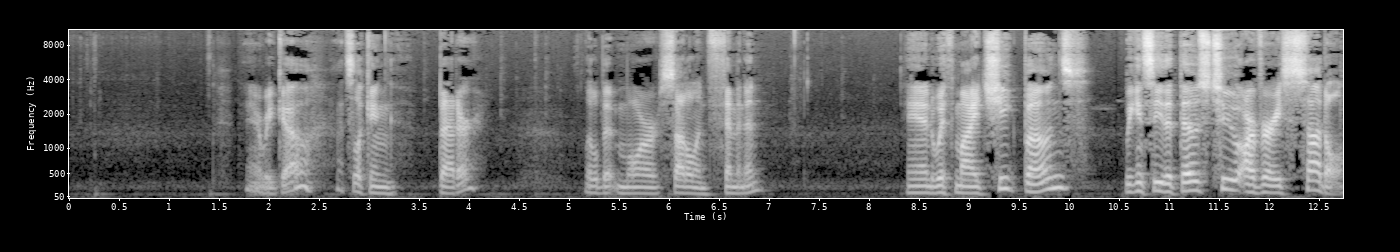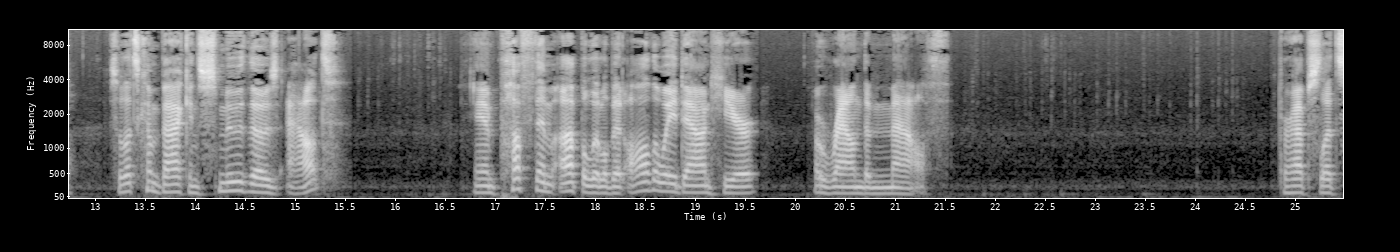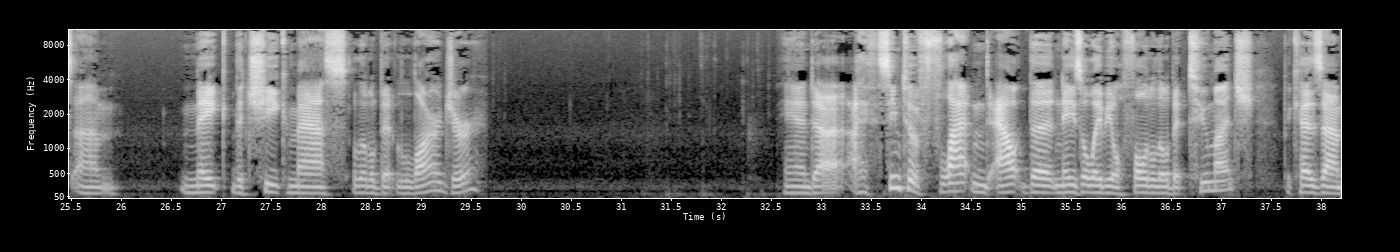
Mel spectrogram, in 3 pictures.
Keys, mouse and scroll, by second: 0.3 f, 1.5 middle click, 1.7 middle click, 5.0-8.0 middle drag, 5.6-8.0 drag, 12.8 f, 13.0 f, 13.7-16.5 drag, 16.4 i, 16.4 f, 17.1 f, 17.8-22.5 drag, 22.6 f, 23.1-24.7 drag, 24.7 g, 24.7 f, 25.0-26.7 middle drag, 25.3 f, 26.7-30.1 drag, 30.1 middle click, 31.3-33.9 middle drag, 31.9 shift+f.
